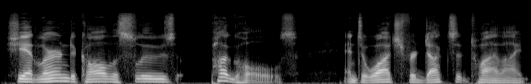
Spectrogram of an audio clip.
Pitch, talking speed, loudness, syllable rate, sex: 115 Hz, 170 wpm, -20 LUFS, 4.3 syllables/s, male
